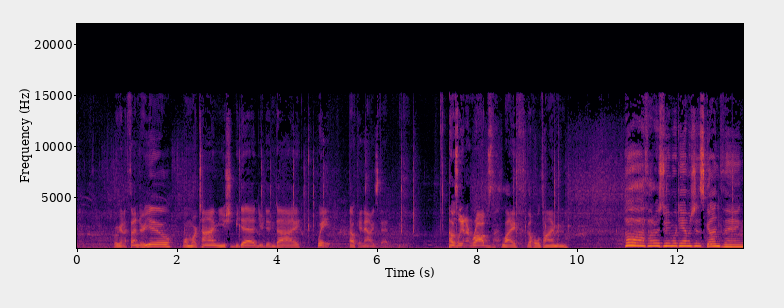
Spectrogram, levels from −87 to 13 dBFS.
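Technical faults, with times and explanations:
No technical faults detected.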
